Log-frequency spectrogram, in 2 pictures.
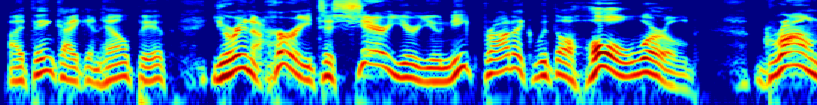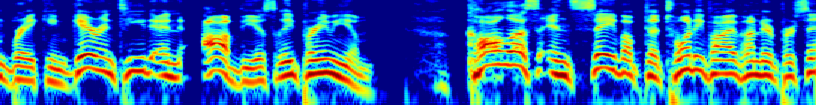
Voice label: ENG-USA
